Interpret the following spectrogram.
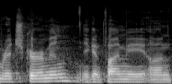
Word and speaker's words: German: media and just pull up my name rich Gurman you can find me on Facebook and Instagram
